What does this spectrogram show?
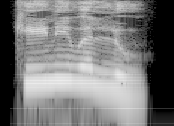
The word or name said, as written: ಕೆನೆವಾಲ್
